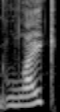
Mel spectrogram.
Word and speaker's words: lack: lack La CK but it's pronounced in the South and South Midlands often as like oh yeah so it's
